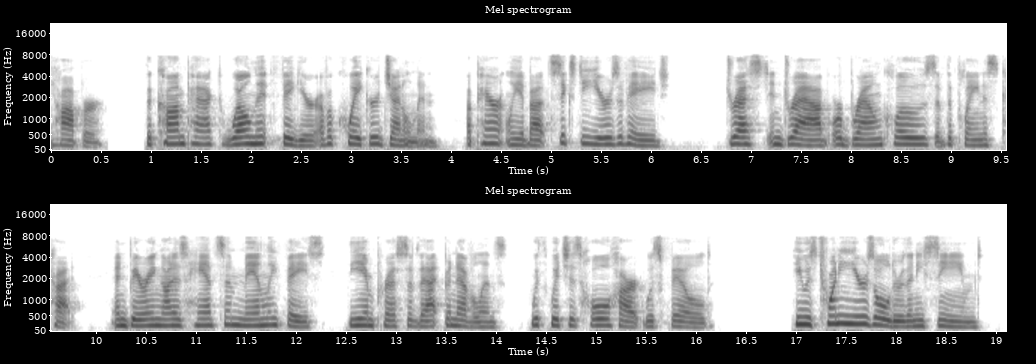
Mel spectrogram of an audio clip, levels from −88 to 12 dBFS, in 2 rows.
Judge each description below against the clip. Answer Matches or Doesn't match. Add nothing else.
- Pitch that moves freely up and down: Doesn't match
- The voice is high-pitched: Matches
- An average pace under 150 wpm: Doesn't match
